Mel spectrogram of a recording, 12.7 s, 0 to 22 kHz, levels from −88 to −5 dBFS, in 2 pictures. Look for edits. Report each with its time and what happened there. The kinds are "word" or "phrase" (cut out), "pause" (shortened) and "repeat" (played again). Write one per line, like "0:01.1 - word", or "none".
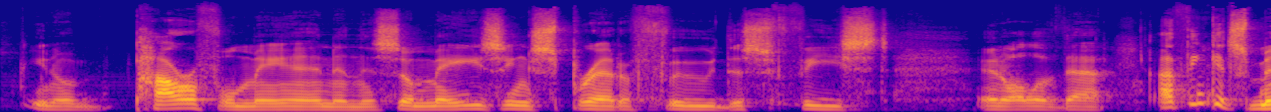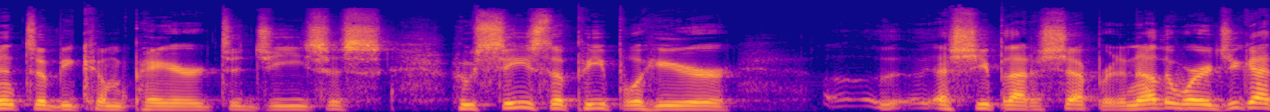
none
